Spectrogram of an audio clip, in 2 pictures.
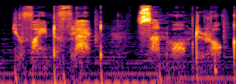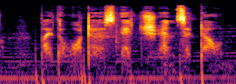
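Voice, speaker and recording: Someone whispers at a very slow pace while music plays in the background. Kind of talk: whispered guided relaxation story, sleep story. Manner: whispered, soft, slow.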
